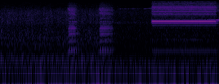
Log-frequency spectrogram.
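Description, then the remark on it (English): Several car horns honk over a low traffic rumble in a lengthy queue of cars on the way out of Entebbe Town: two short toots in quick succession, then a longer, steady blast, overlapping. “Hoots from a far end to another were sounded in an unsettled manner.”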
